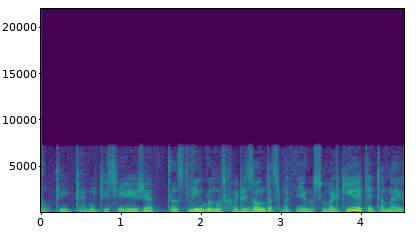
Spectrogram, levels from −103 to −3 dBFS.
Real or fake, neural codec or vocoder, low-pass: fake; codec, 16 kHz, 1 kbps, FunCodec, trained on Chinese and English, 50 frames a second; 7.2 kHz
